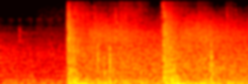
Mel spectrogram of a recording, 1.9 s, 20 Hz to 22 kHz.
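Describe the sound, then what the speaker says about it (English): Two loud, sharp bazooka blasts in a WW2 combat video game, the first about halfway in and a second a moment later, each with a booming low rumble over steady battlefield noise. "We just heard a bazooka launch that might have hit the Stug."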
